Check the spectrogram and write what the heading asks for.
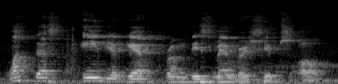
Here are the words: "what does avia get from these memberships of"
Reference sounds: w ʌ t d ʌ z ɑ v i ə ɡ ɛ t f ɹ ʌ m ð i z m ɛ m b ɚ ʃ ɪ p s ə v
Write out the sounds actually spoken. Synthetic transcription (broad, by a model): w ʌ t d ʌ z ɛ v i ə ɡ ɛ t f ɹ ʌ m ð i s m ɛ m b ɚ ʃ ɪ p s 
